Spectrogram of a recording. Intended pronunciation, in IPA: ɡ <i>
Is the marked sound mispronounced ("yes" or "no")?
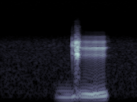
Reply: no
